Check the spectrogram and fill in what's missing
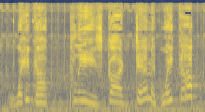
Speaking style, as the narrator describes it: she cried

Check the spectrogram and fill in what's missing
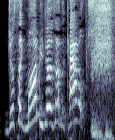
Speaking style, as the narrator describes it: my daughter pointed out and yelled

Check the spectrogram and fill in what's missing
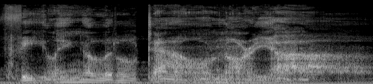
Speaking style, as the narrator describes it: A raspy voice to his right said

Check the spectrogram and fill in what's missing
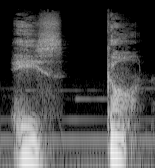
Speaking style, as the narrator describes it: whispered, his voice breaking

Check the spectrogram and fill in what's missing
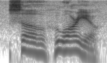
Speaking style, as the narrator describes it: I asked him

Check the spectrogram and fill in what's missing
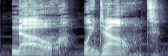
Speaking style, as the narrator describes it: firmly told him

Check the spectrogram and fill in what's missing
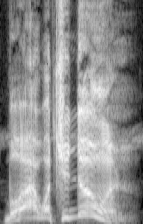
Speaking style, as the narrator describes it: Papa yelled

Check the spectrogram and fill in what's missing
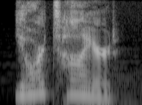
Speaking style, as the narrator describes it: she said softly, her voice echoing in my mind even though her lips barely moved

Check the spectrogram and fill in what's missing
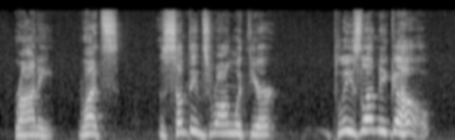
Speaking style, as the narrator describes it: Anna whimpered

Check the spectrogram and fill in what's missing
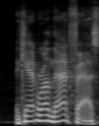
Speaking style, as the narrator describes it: he said

